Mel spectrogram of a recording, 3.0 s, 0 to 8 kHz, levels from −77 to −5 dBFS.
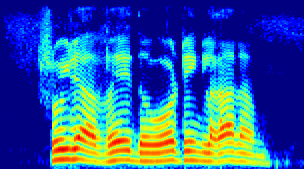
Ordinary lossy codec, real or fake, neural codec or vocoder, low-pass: Opus, 24 kbps; real; none; 7.2 kHz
